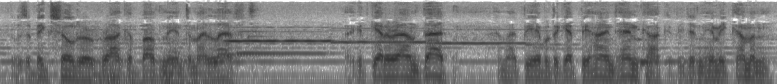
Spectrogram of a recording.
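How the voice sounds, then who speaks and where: Very deep-voiced, tough cowboy hero. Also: male voice, flat delivery, brisk. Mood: grim narration. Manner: terse, commanding. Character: tough, laconic cowboy hero narrating his own adventure. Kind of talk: 1950s radio western acting and narration. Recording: dull 1950s radio recording with music.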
